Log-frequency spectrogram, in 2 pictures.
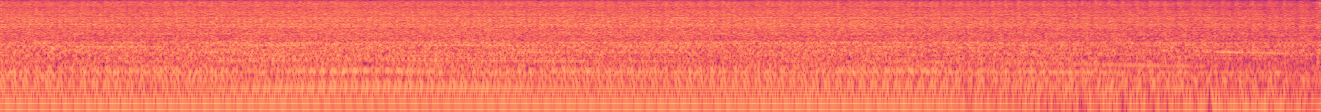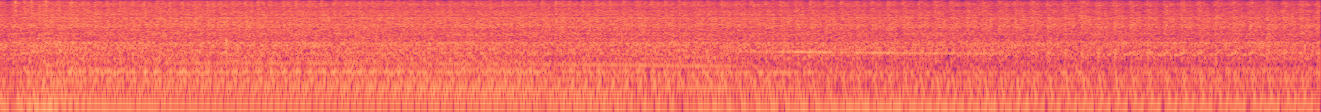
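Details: Red Roper with BFM small twin engine after a new fuel filter, fuel line and pump pulse line refit, and carburetor tuning (weak fuel pump suspected): steady, even low thrum at about four beats a second, no misses or knocks; healthy idle.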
